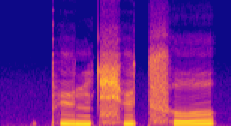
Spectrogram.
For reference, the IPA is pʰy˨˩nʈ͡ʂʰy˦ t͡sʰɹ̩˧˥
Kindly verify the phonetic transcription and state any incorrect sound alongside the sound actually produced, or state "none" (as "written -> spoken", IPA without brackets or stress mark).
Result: ʈ͡ʂʰ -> t͡ɕʰ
